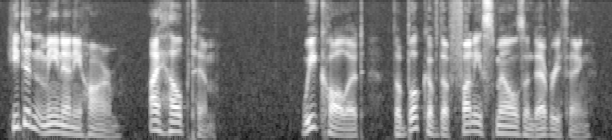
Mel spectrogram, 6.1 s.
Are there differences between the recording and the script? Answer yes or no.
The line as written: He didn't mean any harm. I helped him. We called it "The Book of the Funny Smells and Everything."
yes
